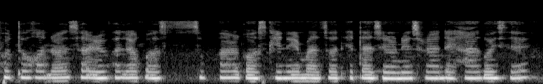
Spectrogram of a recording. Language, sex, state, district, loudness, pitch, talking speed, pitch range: Assamese, female, Assam, Sonitpur, -12 LUFS, 295 Hz, 120 wpm, 290-310 Hz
